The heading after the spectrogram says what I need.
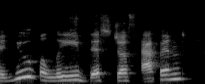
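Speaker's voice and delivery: raging, heated, angry venting. Retelling how she rages with her partner: imitating herself raging. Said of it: "rage with him".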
